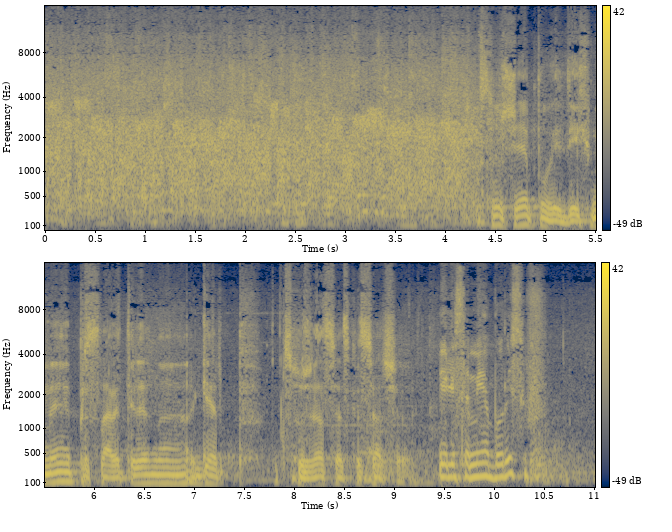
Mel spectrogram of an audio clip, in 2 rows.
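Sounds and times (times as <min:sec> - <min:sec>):
crowd applause: 0:00.0 - 0:04.8
speech: 0:04.4 - 0:10.6.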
